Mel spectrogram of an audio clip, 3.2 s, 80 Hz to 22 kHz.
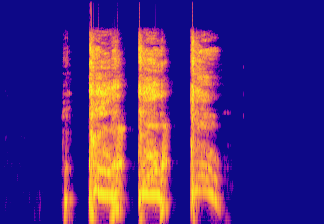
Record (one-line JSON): {"three_cough_length": "3.2 s", "three_cough_amplitude": 30505, "three_cough_signal_mean_std_ratio": 0.46, "survey_phase": "beta (2021-08-13 to 2022-03-07)", "age": "18-44", "gender": "Male", "wearing_mask": "No", "symptom_cough_any": true, "symptom_runny_or_blocked_nose": true, "symptom_fatigue": true, "symptom_headache": true, "smoker_status": "Current smoker (e-cigarettes or vapes only)", "respiratory_condition_asthma": true, "respiratory_condition_other": false, "recruitment_source": "Test and Trace", "submission_delay": "1 day", "covid_test_result": "Positive", "covid_test_method": "LFT"}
